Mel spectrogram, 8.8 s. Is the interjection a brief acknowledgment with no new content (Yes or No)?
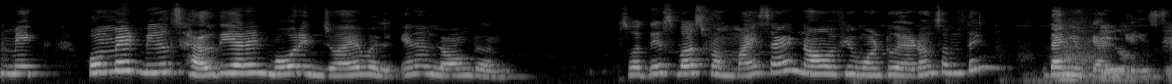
No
